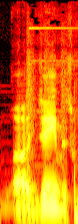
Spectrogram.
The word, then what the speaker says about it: Jameis: There's something about the Saints that I knew even this past summer was going to be the eye-opener as far as what Jameson does. Jameis Winston. I said Jameson. Excuse me. Jameis Winston. Let me get the name right.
